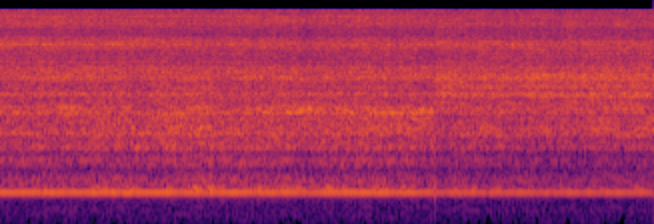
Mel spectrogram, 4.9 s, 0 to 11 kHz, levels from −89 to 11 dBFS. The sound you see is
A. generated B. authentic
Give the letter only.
B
